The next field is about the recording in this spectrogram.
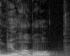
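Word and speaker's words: μ: 쓰게 될 텐데 요 뮤하고 이것은 읽을 때 뮤라고 읽어요. 제일 위에 것은 뮤. 뮤로 그리스 문자로 뮤라고 읽는데 이 부분은 평균을 나타내는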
